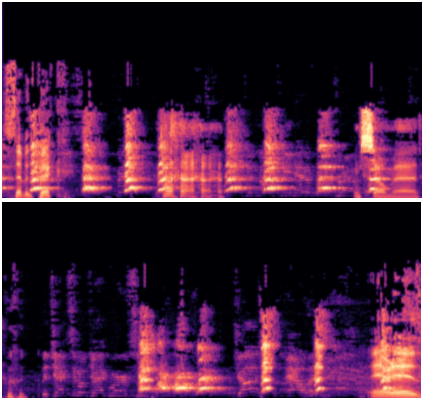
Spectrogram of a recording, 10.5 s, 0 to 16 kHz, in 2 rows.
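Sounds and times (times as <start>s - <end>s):
dog barking: 0.0s - 2.1s, 2.8s - 4.9s, 7.0s - 9.3s, 9.9s - 10.4s
speech: 0.2s - 0.9s, 2.0s - 3.0s, 4.4s - 10.4s
laughter: 2.0s - 3.4s, 4.4s - 5.6s.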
